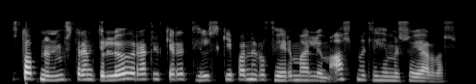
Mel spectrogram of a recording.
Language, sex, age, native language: Icelandic, female, 40-49, Icelandic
